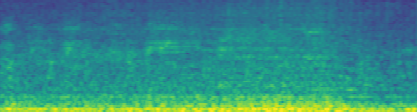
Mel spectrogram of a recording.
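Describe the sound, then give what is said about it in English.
A motorboat speeds across the water, its engine a loud, steady low drone with a broad wash of noise that continues without a break. “Marshall's boat speeds across the water.”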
